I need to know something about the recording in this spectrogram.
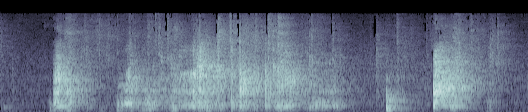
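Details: Female pet dog objecting to her owner taking a shower, making a long, rough, growling bark that runs on for seconds, followed by two sharper barks at the end.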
